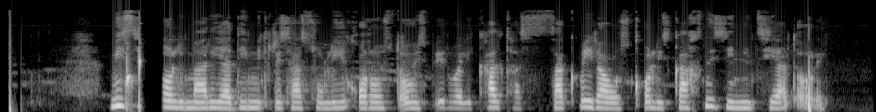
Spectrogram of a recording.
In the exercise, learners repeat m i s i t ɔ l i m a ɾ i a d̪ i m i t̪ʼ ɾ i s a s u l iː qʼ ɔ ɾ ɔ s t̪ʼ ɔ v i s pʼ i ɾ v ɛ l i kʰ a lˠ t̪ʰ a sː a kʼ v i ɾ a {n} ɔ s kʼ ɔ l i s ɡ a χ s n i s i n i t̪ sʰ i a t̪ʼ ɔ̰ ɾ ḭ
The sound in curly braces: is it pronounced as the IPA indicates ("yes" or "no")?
no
